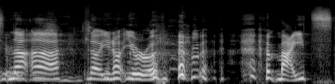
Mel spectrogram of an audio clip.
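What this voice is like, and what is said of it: Bad put-on Australian accent. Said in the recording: “that was terrible Australian accent. That was no Australian accent.”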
